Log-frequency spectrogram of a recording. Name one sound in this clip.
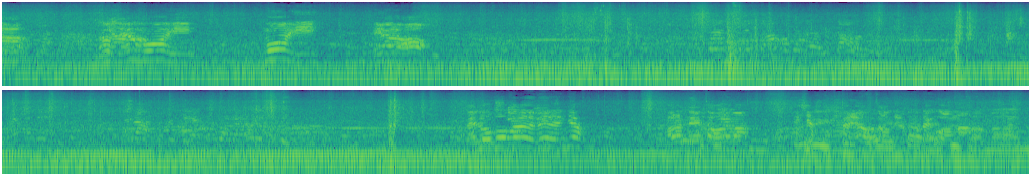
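A crowd of men and women chatters and calls out in a busy, echoing hall.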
